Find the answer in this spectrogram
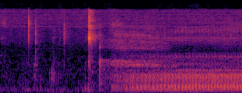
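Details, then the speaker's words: Noisy fluttering, rattling snore of a female puppy asleep and snuggled in her bed indoors, after a few light taps; owner calls her the noisiest snorer and says she snores persistently despite attempts to stop it. "That dog, that noise is my puppy snoring still again, whatever. She's the noisiest snorer in the world, and she's all snuggled up in her bed in my craft"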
